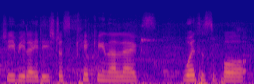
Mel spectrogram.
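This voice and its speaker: A woman's voice: medium pitch, flat delivery, normal speed, a little mellow, low-quality recording. Woman co-commentating a live match. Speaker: sports co-commentator.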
